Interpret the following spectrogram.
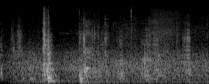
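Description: A car's rear door being opened: a clear knock of the latch about half a second in and a smaller click just after, over light background noise as someone starts to climb in.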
